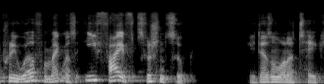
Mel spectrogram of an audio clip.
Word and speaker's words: Zwischenzug: As German is my first language, and Zwischenzug is a German word. I choose to pronounce it correctly.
